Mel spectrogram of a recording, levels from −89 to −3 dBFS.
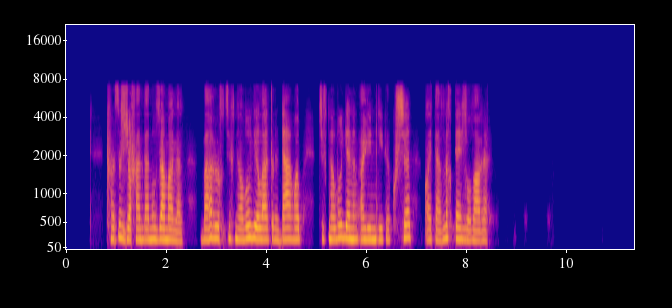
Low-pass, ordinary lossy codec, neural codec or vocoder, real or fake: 7.2 kHz; none; codec, 16 kHz, 0.5 kbps, FreqCodec, larger model; fake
